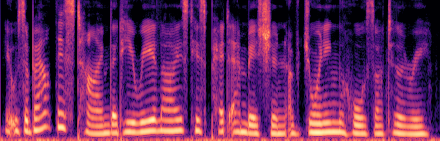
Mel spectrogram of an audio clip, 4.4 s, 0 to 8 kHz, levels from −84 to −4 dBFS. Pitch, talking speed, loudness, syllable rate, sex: 195 Hz, 220 wpm, -15 LUFS, 6.2 syllables/s, female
